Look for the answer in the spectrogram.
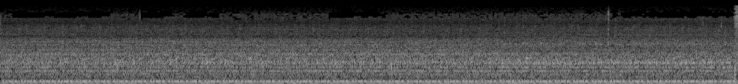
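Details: ARB onboard 12V compressor in a Ford Transit van, engine running: steady even drone over low idle, no knocks or stumbles, inflating a tire from 25 psi, reaching 36 psi in about 30 seconds and 49 in 1:15; normal operation.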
